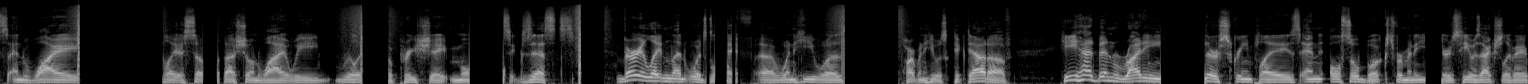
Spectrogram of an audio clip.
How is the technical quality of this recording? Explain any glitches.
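The recording is speech, and its quality is poor. It has repeated holes of two distinct kinds that interrupt the speech roughly every second or two.

Wireless microphone squelch dropouts occur at 0.58–1.73 s, 3.31–4.08 s (just after "and why we"), 5.60–6.15 s and 8.18–9.16 s. When the analogue FM link weakens, hiss rises until the receiver's squelch gate closes. The output then mutes for about 0.84 s, 0.27 s, 0.24 s and 0.54 s respectively. Each event is heard as a swell of static, a near-silent gap, then speech returning.

The other gaps are most likely Bluetooth dropouts, where audio packets missed their delivery deadline and were discarded. They fall at 2.03–2.19 s (about 0.15 s lost), 4.69–5.05 s (0.34 s), 7.06–7.42 s, 9.49–9.55 s (43 ms), 11.60–12.07 s (0.45 s) and 14.25–14.44 s (0.17 s, just after "also books for many"). In the 7.06–7.42 s event, about 0.23 s is lost in scattered pieces, with the longest run 0.13 s, just before "uh when he". 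These holes are sharp-edged silences with no static. Speech resumes further along, as though it kept playing during the gap.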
